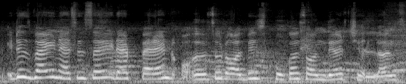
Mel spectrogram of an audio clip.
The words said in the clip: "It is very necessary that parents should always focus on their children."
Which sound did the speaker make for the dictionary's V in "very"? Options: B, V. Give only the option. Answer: B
